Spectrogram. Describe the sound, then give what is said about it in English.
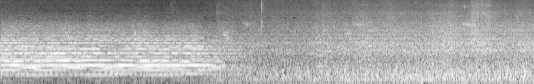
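A Union Pacific train horn blares in one long, steady chord for about three seconds, then the loud rumble and clatter of the passing train takes over and continues without voices. “Whoa, it's coming through. Yes, here comes our Union Pacific train.”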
